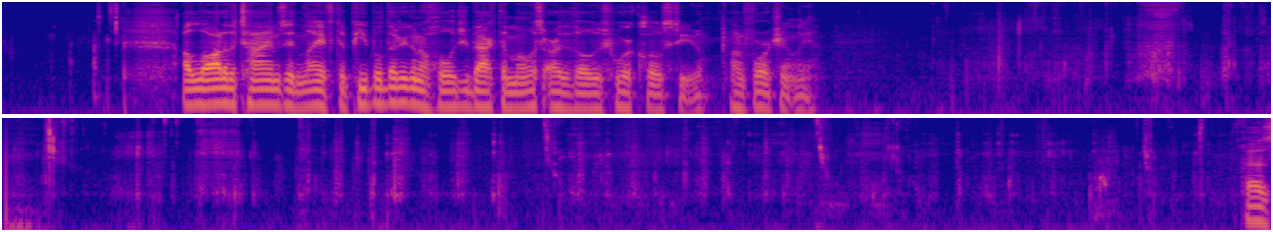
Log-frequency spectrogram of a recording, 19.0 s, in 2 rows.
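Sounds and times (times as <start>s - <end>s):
person chewing crunchy food: 0.2s - 1.0s, 6.9s - 18.9s.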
